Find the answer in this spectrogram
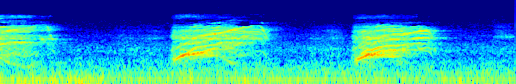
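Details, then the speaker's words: Imitation, not a real patient: a doctor's adult voice mimics wheezing, three high, musical, whistling breath sounds with rising pitch, as heard in bronchiolitis with RSV or in asthma. "Compared to wheezing, which is going to be very musical and it's going to be like this."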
